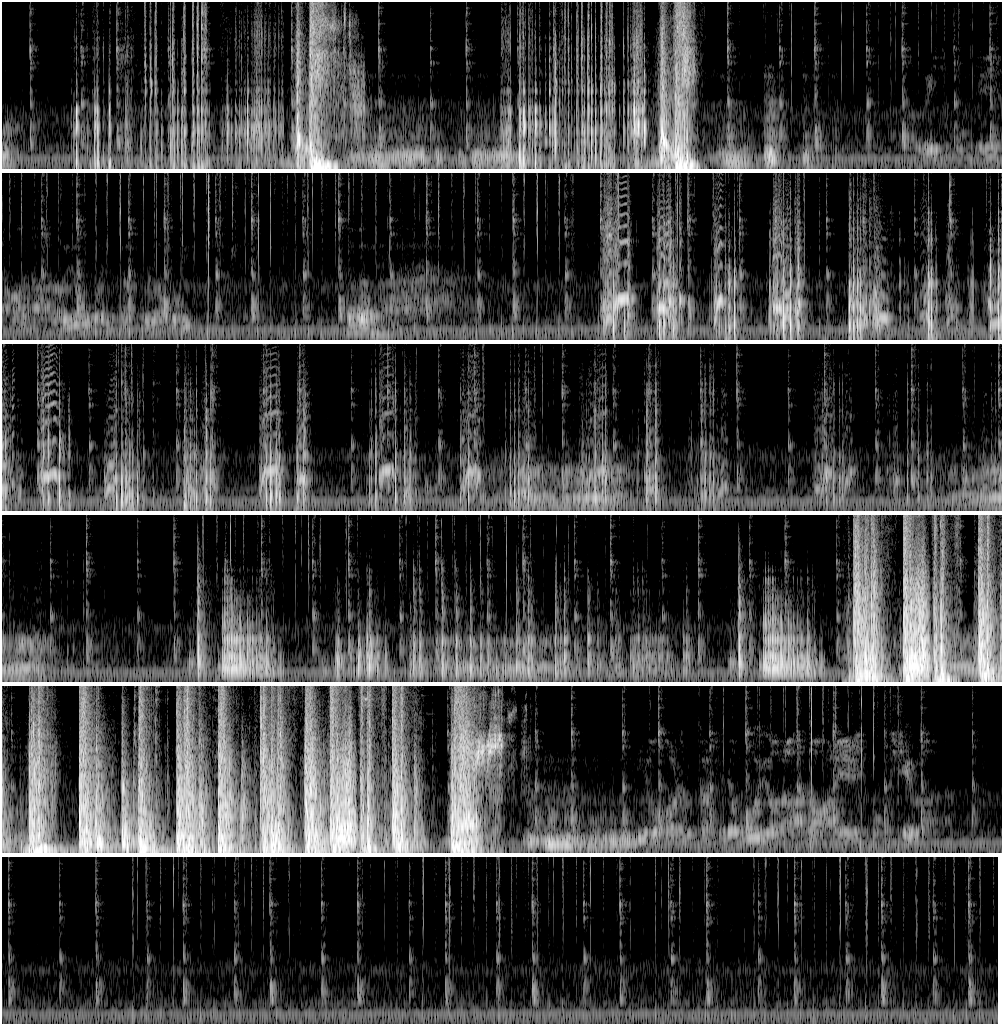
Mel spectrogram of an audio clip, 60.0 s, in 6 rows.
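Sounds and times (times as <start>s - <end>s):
steady low hum: 0.0s - 59.9s
loud thumps: 38.4s - 45.2s.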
